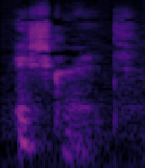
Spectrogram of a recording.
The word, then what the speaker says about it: Xcaret: So, and then the one that you always make fun of me talking about, Hotel Xcaret. Xcaret. It's Xcaret. The Mexican restaurant tip is called Xcaret. But I think everybody's pronouncing it wrong.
